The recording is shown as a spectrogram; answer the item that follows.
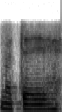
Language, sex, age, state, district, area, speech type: Kannada, male, 18-30, Karnataka, Bagalkot, rural, conversation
